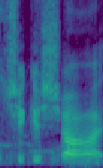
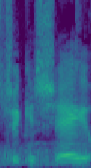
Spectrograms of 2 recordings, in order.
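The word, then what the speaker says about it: Chickasha: The Tina Fe voiceover she mispronounces that name it's she says chicka sha it's chicka Oklahoma we just rolled back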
